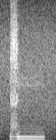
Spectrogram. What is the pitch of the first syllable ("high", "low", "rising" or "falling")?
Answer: low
